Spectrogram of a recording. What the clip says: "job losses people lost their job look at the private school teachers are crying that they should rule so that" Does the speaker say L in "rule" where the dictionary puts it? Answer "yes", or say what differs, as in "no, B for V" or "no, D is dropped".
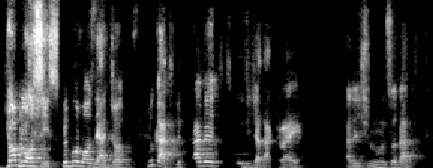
no, N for L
